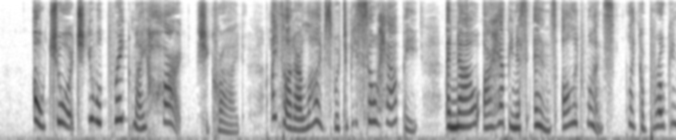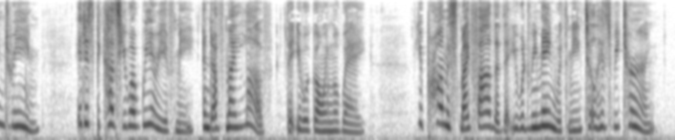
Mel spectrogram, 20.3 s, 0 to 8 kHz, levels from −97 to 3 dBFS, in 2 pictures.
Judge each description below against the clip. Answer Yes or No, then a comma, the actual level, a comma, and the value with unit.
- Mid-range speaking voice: No, very high, 290 Hz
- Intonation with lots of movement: Yes, wide, 6.0 semitones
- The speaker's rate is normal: Yes, average, 180 wpm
